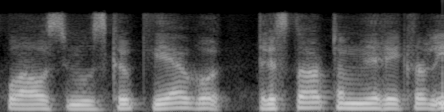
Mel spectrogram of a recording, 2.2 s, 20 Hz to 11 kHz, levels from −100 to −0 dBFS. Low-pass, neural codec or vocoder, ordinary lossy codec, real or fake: 7.2 kHz; codec, 16 kHz, 0.5 kbps, FreqCodec, larger model; Opus, 64 kbps; fake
